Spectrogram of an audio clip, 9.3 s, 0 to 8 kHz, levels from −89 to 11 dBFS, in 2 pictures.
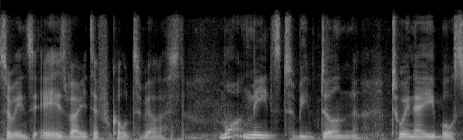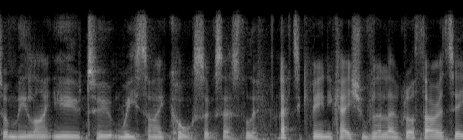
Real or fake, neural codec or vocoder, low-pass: fake; codec, 24 kHz, 0.9 kbps, WavTokenizer, small release; 7.2 kHz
